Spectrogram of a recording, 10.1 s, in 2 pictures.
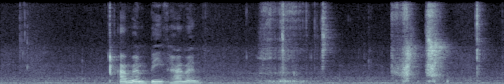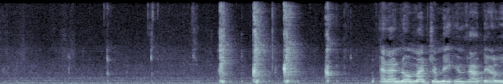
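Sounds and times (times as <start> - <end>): mouth smacks and clicks: 2.8 - 5.0, 6.0 - 8.6
person chewing wetly: 6.0 - 8.6.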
